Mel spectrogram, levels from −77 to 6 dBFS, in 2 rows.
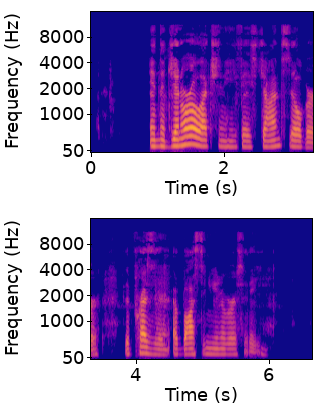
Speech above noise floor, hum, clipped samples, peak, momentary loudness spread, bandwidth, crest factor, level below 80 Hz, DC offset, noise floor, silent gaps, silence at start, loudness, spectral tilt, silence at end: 62 dB; none; under 0.1%; 0 dBFS; 21 LU; 11.5 kHz; 22 dB; -70 dBFS; under 0.1%; -83 dBFS; none; 0.9 s; -20 LUFS; -5 dB/octave; 0.7 s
